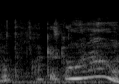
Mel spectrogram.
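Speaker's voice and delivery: very high, soft, baffled; high startled whisper-cry. Retold or imitated. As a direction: squeak it out in shock. Confused after bullet hits.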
